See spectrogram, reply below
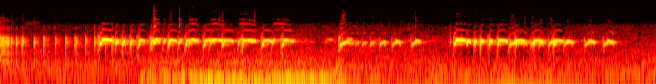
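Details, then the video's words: Zebra doves (perkutut), local and Bangkok crossing birds kept as a group, used to stir other doves into singing: rapid staccato runs of short cooing notes, mid-pitched and even, in three bursts with brief pauses between, faint low rumble underneath. "Pancingan ampuh atasi burung perkutut yang sulit Gacor"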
